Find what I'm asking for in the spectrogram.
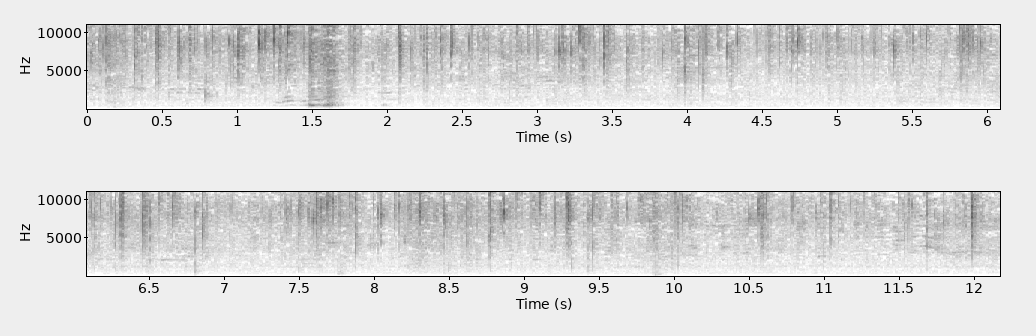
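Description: An egg omelette with minced pork frying in a pan gives a faint, steady crackle and spatter of popping oil, with a brief louder burst near the start.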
